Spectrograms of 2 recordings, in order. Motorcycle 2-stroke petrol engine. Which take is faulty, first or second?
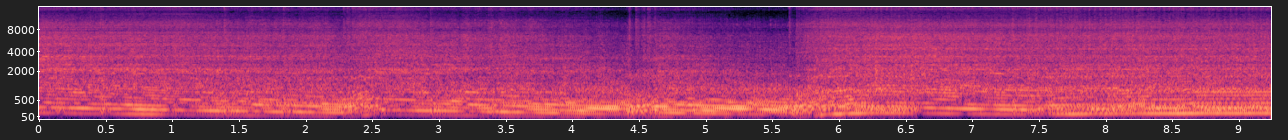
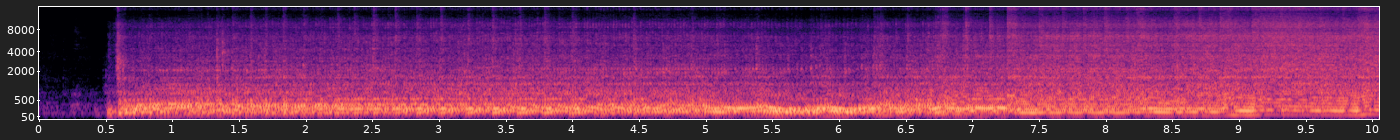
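second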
